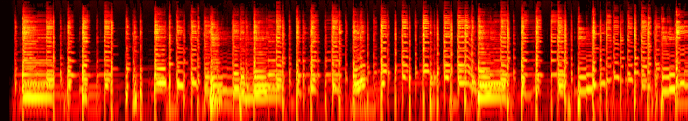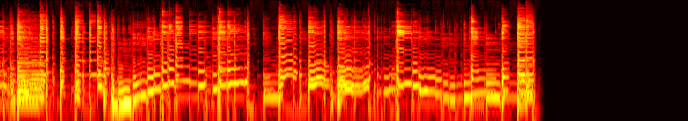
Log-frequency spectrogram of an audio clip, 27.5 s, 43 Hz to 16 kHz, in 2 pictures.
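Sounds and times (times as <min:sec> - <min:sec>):
clean mode chorus effect: 0:00.3 - 0:24.5.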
